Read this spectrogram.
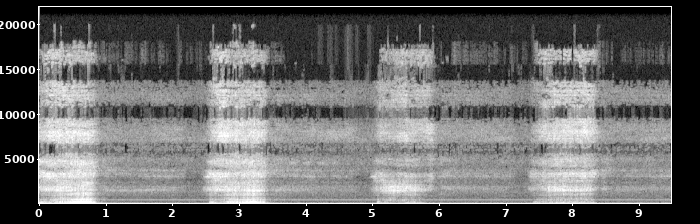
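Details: Loud human snoring: rattling snores with each breath in, about four in under ten seconds, with a faint steady hum in the background.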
